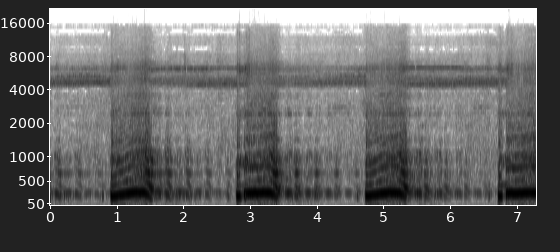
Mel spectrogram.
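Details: Orangutan calling with loud, arched, harmonic groans, each rising then falling in pitch and spaced about two seconds apart, over a steady high-pitched insect-like hum.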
